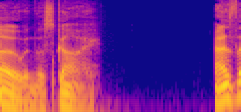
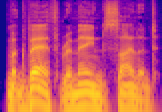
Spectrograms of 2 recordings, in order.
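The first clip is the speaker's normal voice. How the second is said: ordinary delivery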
